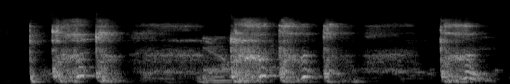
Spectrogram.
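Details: Several separate coughs, some with short throat-clearing sounds between them: research cough samples from COVID-19 cases with symptoms, asymptomatic cases, and people without COVID, which are very hard to tell apart by ear.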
